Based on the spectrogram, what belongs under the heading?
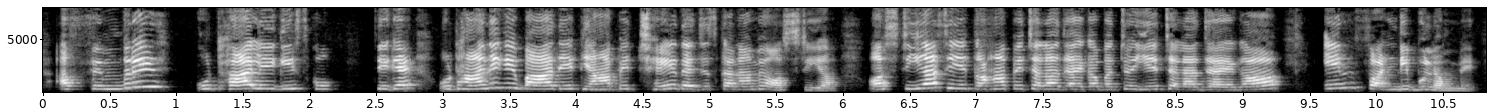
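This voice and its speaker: A woman's voice: high-pitched, fairly bright tone. A young adult woman giving a playful online biology lesson for exam prep, asking her students questions and answering them herself. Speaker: biology teacher. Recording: dull lo-fi stream audio.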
